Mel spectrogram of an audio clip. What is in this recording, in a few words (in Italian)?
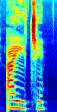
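"aici", sarda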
